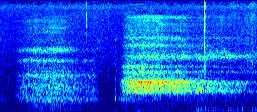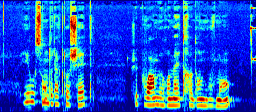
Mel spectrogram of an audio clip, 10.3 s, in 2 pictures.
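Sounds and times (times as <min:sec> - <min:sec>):
deep breath: 0:00.3 - 0:05.6, 0:07.1 - 0:07.8
speech: 0:05.6 - 0:07.1, 0:07.8 - 0:09.9.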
